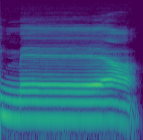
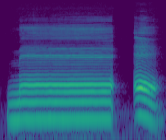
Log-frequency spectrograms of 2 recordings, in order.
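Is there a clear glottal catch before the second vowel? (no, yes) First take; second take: no; yes. First: The glottal catch is dropped and vowels run together. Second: A clear glottal catch separates the two vowels. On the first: The speaker calls it wrong. "I don't drop down the hamza" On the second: The speaker calls it right. "articulate the hamza properly"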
